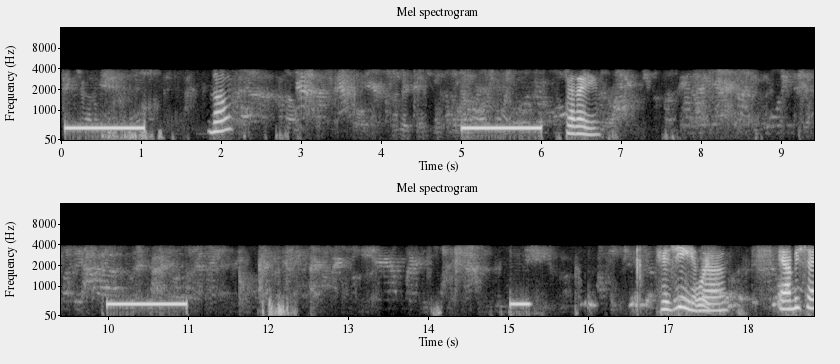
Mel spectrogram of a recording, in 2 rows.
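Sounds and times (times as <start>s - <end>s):
telephone tones after a dropped call: 0.0s - 1.1s, 5.0s - 6.0s, 10.0s - 11.0s, 15.0s - 15.3s
speech: 1.9s - 2.3s, 6.3s - 7.0s, 16.9s - 18.8s.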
